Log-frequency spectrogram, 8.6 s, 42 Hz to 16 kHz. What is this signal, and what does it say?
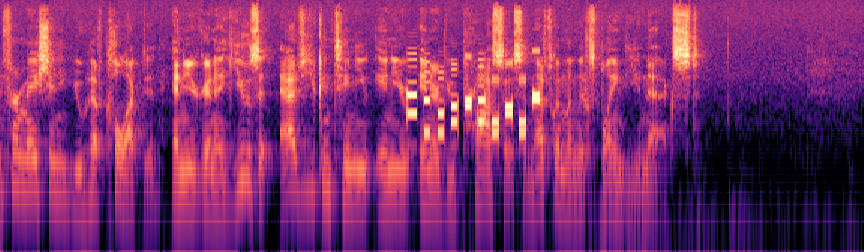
Multi-frequency trunk signalling (R1, as on North American trunks), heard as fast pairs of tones, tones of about 70 ms, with speech in English. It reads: KP 72508161 ST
